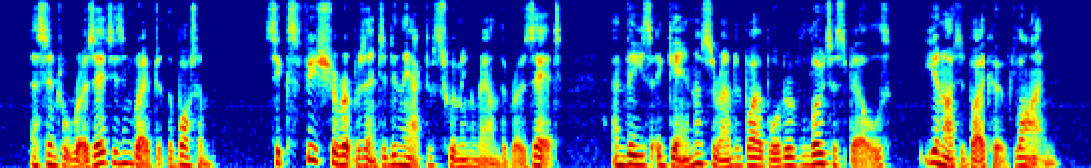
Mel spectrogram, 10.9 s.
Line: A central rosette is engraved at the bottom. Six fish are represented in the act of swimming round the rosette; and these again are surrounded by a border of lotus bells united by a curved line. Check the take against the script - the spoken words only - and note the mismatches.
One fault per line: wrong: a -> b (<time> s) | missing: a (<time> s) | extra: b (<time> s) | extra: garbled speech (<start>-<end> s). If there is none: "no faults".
no faults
